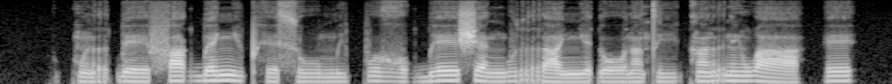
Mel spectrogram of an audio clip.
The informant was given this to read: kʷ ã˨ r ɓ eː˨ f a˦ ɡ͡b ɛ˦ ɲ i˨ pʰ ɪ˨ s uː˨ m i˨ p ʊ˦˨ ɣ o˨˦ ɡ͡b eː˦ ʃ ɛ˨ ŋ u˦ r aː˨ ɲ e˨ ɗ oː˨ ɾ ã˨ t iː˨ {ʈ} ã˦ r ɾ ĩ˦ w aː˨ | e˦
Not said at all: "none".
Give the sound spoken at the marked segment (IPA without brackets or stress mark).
k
